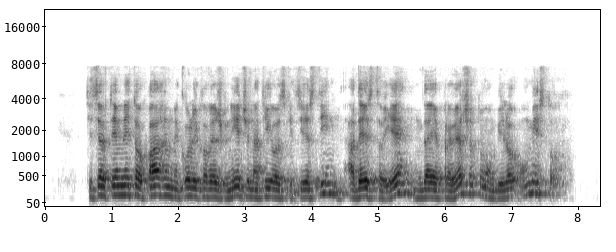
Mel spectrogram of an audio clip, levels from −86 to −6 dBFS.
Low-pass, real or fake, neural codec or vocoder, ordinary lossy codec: none; fake; codec, 16 kHz, 4.8 kbps, FACodec; none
